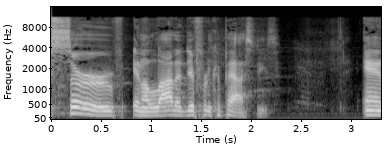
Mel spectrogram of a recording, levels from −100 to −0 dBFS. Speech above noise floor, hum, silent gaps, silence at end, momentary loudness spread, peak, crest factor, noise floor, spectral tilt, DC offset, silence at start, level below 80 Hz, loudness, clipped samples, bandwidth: 39 dB; none; none; 0 s; 8 LU; -2 dBFS; 18 dB; -60 dBFS; -3.5 dB/octave; under 0.1%; 0 s; -60 dBFS; -20 LUFS; under 0.1%; 11.5 kHz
